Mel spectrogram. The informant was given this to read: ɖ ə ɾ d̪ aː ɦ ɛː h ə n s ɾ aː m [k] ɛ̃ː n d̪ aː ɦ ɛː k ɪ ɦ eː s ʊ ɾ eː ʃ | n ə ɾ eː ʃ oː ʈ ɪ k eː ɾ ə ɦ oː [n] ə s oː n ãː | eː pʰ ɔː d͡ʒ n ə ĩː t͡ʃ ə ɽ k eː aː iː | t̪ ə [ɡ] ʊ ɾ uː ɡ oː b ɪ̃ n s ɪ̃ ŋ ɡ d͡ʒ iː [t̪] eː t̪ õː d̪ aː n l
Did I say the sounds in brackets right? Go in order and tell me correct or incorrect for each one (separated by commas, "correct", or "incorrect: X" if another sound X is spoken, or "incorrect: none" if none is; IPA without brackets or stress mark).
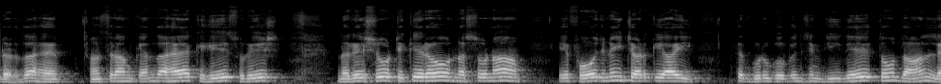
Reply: correct, correct, correct, incorrect: d̪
